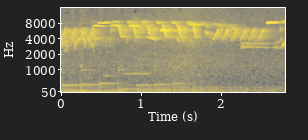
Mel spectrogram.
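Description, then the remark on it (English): Birds chirp and sing continuously in a bright, busy chorus of quick, high trills and tweets, steady throughout, with a low hum of background underneath and no talking. “There are so many beautiful birds and grass is so green.”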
